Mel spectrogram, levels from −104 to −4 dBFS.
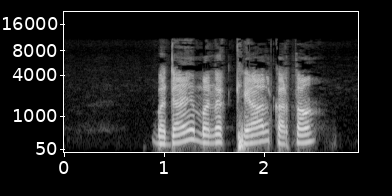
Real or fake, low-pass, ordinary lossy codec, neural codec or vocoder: real; 10.8 kHz; AAC, 64 kbps; none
